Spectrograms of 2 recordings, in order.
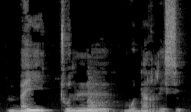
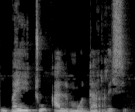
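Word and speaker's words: بيت المدرس: So for example, you say baytul mudarrisi. You don't say baytu al mudarrisi. You say what? Baytul.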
